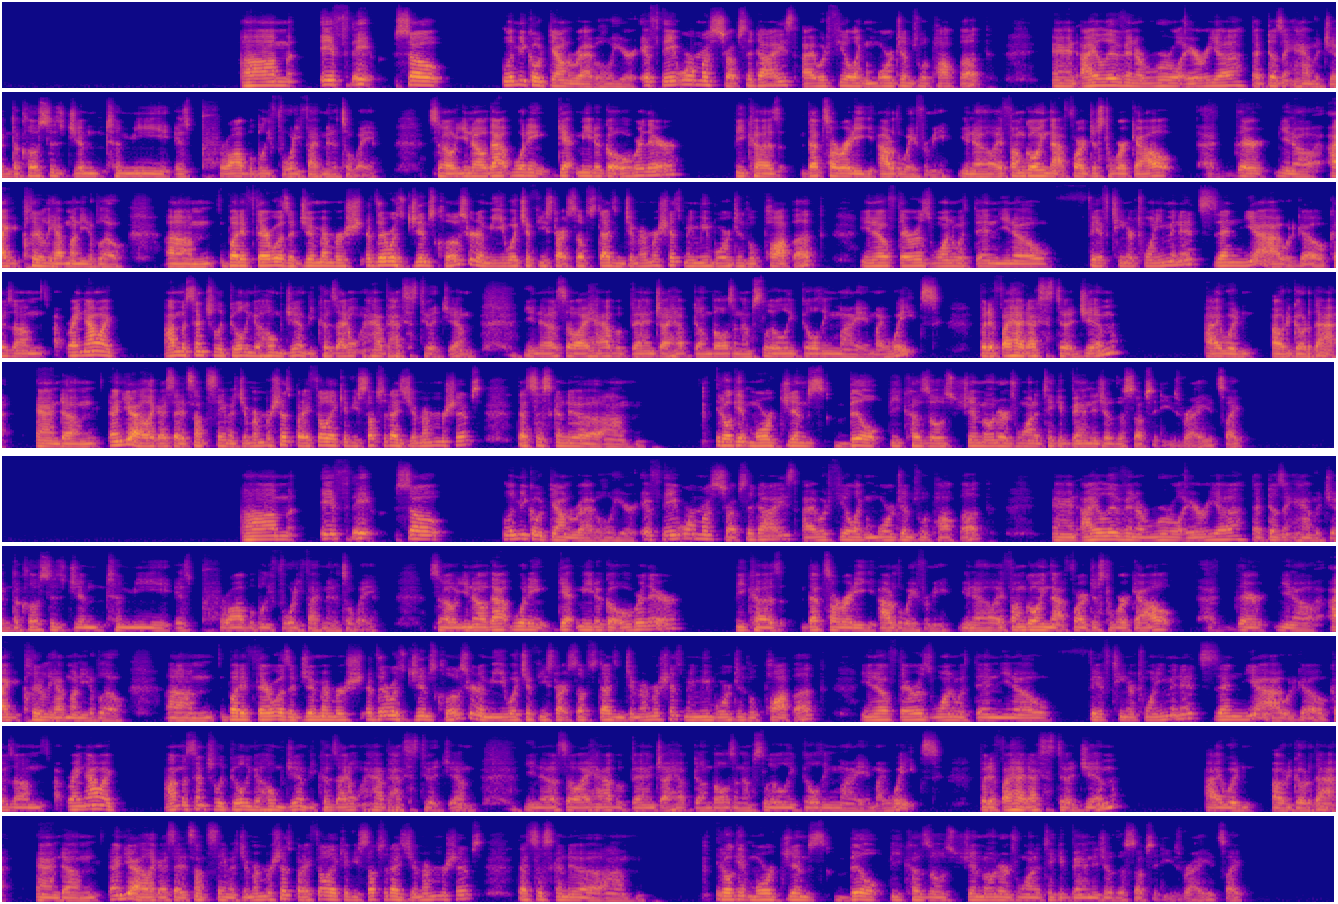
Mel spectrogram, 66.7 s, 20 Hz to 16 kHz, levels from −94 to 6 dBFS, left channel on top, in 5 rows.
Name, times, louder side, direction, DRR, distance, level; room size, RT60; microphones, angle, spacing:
voice 1, 2.4-2.9 3.2-4.4 5.0-9.7 10.1-10.2 10.5-20.1 20.7-25.0 25.3-34.8 35.3-37.1 37.6-41.1 41.6-49.4 49.8-51.2 52.0-53.4 53.7-59.6 60.5-65.7, left 3 dB, 65° left, 0.6 m, -29 dB
2.2 x 2.1 x 2.6 m
head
